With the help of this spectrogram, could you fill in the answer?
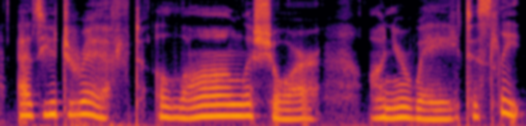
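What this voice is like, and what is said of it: Soothing sleep meditation narrator voice. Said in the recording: “my best imitation”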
